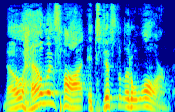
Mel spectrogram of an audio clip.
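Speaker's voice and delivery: ordinary delivery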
